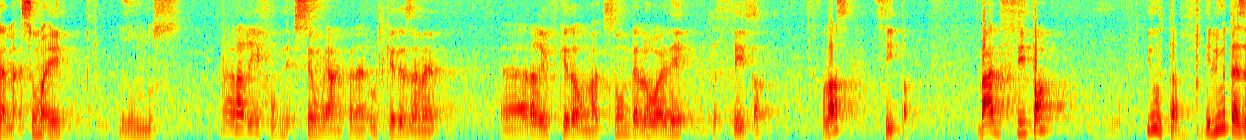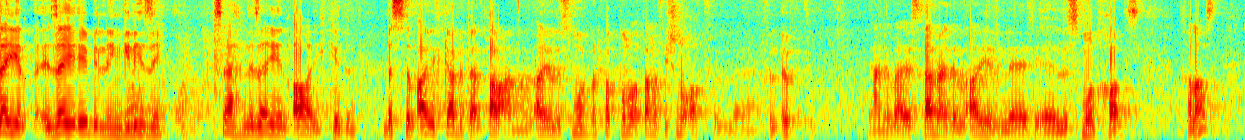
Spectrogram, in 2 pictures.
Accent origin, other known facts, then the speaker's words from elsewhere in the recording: Upper Egypt, Egypt; احنا عندنا في الصعيد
